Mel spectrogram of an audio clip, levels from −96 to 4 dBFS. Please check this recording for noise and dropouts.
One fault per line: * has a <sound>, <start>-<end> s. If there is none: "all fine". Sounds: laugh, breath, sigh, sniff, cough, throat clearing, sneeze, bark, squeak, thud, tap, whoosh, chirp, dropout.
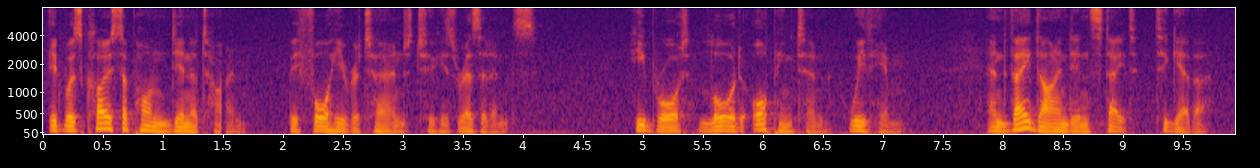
* has a dropout, 1.5-1.5 s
